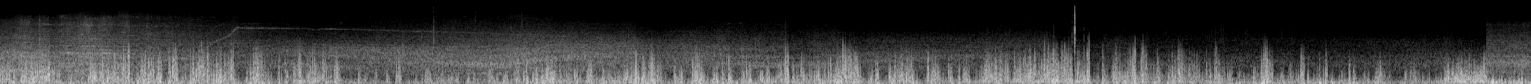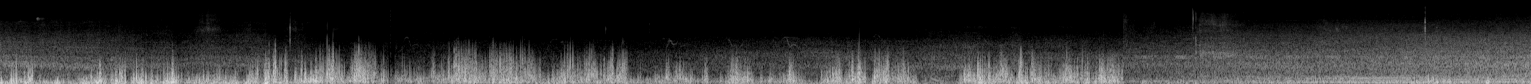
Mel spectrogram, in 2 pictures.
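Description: Gusty wind buffeting the camera microphone in rough, irregular blasts, over the steady rush of road traffic. About four seconds from the end the buffeting eases, leaving a steadier rush that slowly grows louder.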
